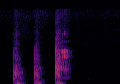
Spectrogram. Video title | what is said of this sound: Sandwich bread recipe | if you knock on it, sounds pretty hollow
